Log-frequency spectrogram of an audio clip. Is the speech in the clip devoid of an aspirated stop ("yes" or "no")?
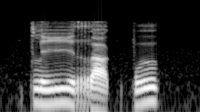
yes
